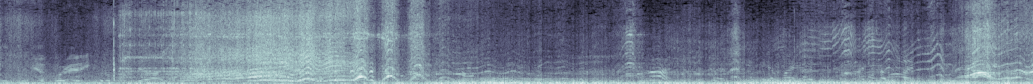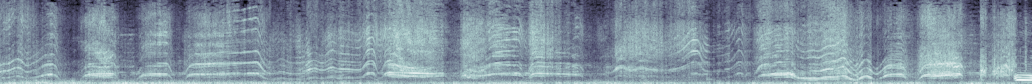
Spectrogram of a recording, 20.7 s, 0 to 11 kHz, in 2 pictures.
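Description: A 6S, low-kv 5-inch FPV racing quadcopter's motors and propellers whining through a fast lap, the pitch rising and falling with the throttle.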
